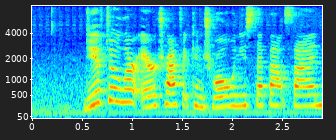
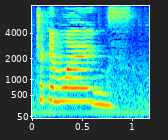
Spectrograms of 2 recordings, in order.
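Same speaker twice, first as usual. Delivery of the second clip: mock taunts; 9 semitones higher, much slower than usual.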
